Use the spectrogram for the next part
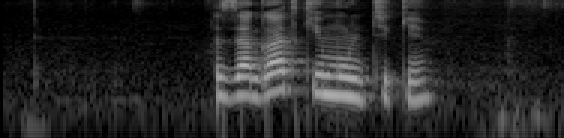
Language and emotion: Russian, neutral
